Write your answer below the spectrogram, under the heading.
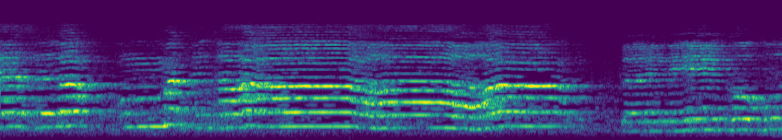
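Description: A man reciting a naat unaccompanied, singing long held notes that waver and bend in pitch. He breaks off briefly about six seconds in, then starts a new phrase.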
